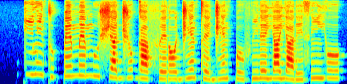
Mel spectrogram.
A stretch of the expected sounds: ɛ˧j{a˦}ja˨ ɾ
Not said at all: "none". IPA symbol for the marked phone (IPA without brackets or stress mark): a˧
